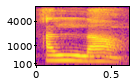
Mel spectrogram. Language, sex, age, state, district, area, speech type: Kannada, female, 18-30, Karnataka, Kolar, rural, read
